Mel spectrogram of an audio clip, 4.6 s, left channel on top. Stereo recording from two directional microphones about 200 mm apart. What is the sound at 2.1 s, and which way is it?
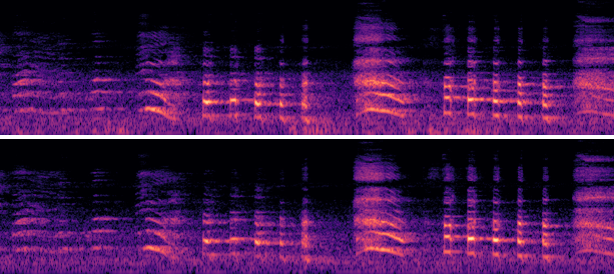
Chuckle, 5° right (ahead or behind).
